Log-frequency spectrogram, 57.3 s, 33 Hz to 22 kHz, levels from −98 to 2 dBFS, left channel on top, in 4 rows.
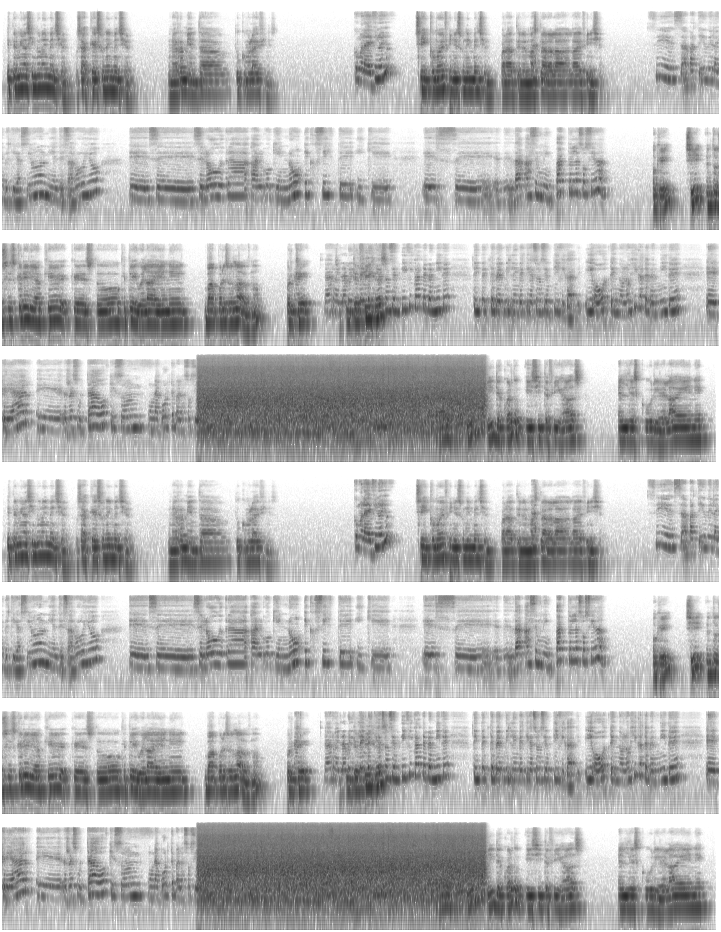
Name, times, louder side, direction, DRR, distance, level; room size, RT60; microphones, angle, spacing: voice 1, 0.1-2.6 3.3-5.4 8.3-11.9 27.4-27.7 28.0-32.4 32.7-33.8 34.4-34.8 35.6-36.3 51.7-54.6 55.3-57.0, left 1 dB, 35° left, 2.0 m, -28 dB
voice 2, 7.0-7.8 10.6-10.7 13.0-16.6 16.9-26.4 34.5-34.7 35.1-51.5, right 1 dB, 50° right, 2.7 m, -37 dB
sound 1, 46.9-52.7, right 2 dB, 10° right, 0.5 m, -23 dB
8.4 x 4.4 x 4.9 m
head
